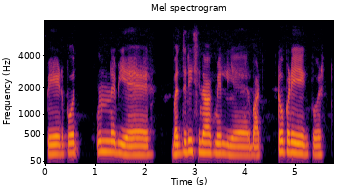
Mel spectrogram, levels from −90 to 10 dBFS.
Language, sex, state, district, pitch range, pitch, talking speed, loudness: Rajasthani, male, Rajasthan, Churu, 140-170 Hz, 150 Hz, 145 wpm, -18 LUFS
